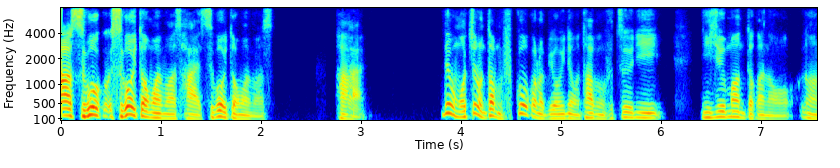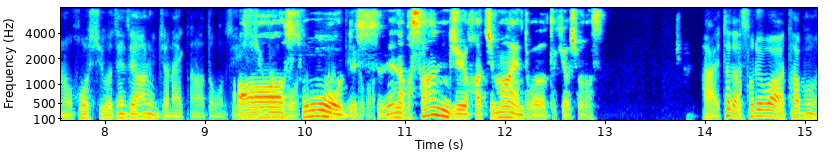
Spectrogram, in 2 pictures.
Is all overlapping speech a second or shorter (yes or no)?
no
